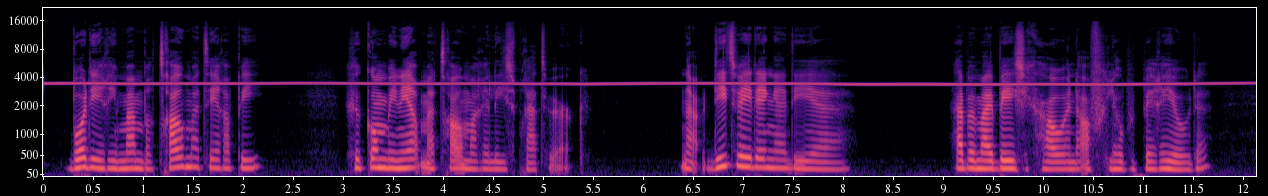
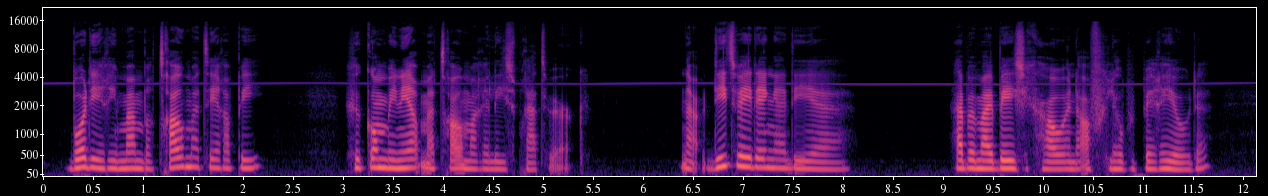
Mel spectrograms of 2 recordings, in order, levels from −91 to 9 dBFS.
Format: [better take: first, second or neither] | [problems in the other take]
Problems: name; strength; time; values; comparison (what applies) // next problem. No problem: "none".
second | high-pitched whine; loud; throughout; 3.5 kHz, 7 dB below the speech; faint in the second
